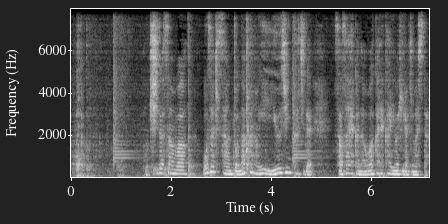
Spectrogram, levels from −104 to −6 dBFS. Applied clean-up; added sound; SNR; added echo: none; Snare drum; 19 dB; reverberation time 0.2 s.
